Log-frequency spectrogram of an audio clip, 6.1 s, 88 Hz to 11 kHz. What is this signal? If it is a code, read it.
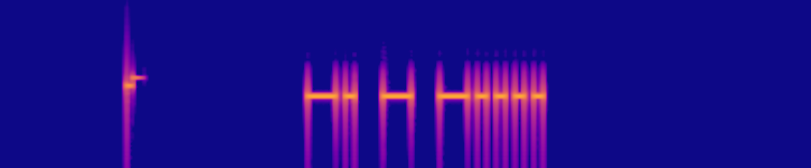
Morse code, heard as a keyed tone, about 17 wpm, 700 Hz. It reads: NT6
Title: All Cut Numbers - 3-Digit 17wpm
